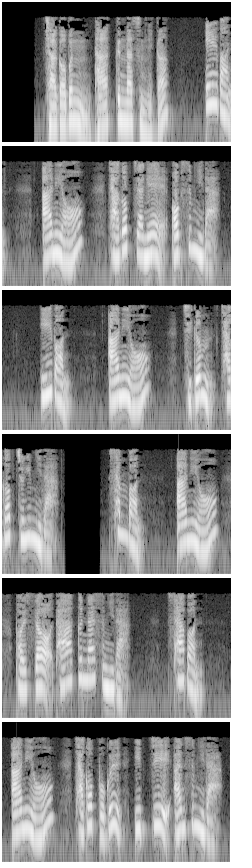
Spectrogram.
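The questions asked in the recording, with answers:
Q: 작업은 다 끝났습니까?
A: 2: 아니요. 지금 작업 중입니다.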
